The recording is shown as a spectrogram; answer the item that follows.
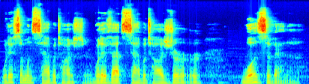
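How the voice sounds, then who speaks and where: Super deep voiced streamer reacting to a game, slangy and rambly, lively pitch, music behind. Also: measured pace. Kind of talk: casual reaction commentary.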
